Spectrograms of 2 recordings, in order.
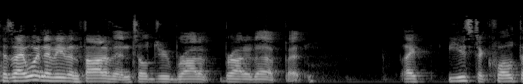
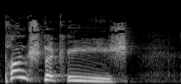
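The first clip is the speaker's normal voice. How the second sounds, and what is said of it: Imitates another person's voice. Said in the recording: “my Sean Connery impression”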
